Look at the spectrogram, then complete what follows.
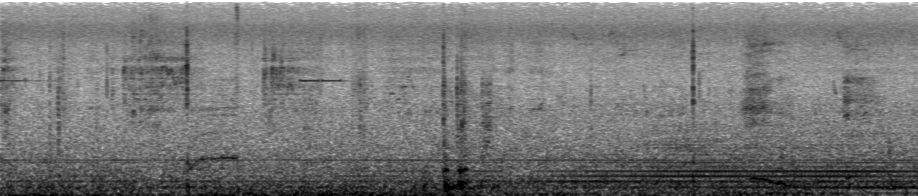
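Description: A small boat's motor hums steadily over a low rumble, its pitch holding level. A second, fuller hum joins about halfway through.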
